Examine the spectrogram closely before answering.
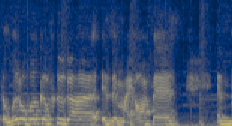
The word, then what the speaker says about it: hygge: i first heard about hygge i know it's not spelled like that so it's super weird to say i used to call it the hyge life because i didn't know so i bought books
